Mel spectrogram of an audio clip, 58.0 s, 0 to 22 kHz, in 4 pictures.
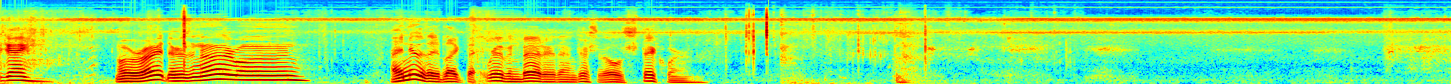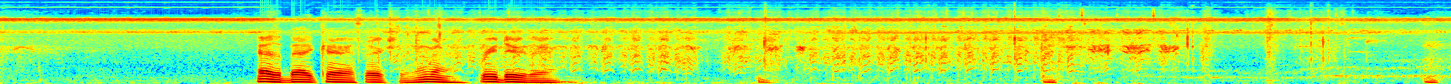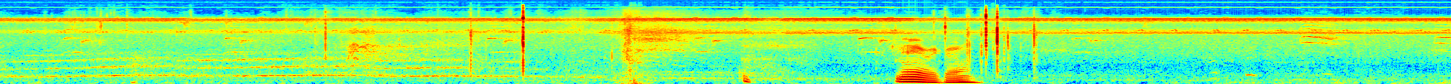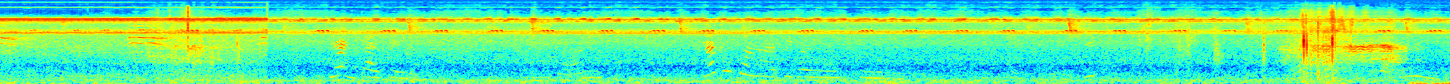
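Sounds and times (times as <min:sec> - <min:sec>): insects droning: 0:00.0 - 0:58.0
faint rustles: 0:20.1 - 0:31.0, 0:32.0 - 0:37.3, 0:54.9 - 0:58.0
faint low drone: 0:24.9 - 0:37.1.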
